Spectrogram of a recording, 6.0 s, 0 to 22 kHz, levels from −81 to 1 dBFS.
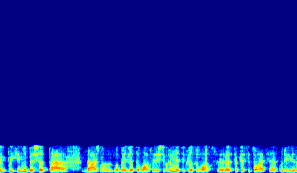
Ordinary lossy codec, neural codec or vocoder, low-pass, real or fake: MP3, 32 kbps; vocoder, 22.05 kHz, 80 mel bands, HiFi-GAN; 3.6 kHz; fake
